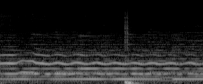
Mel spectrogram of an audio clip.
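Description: Slow pop ballad: a female voice holds the word "start" on one long note with vibrato over steady backing music, with a drum beat about halfway through.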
